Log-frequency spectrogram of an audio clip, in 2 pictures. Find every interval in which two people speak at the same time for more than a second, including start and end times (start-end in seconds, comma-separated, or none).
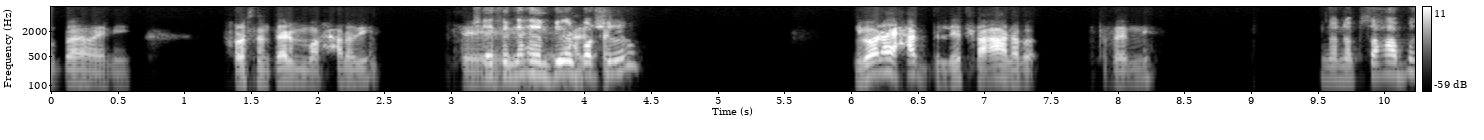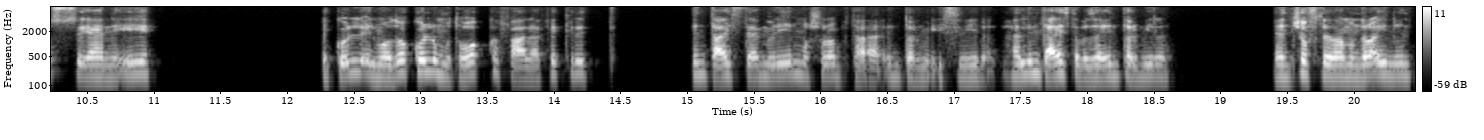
3.1-4.3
